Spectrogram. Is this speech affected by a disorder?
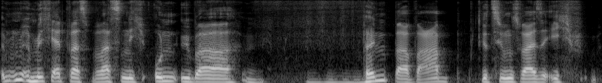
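Yes: stuttering; stuttering since school age at least, no pain; stutters openly, frequent public speaker and lecturer, rarely in media panel discussions; sometimes hung up on at hotlines, odd looks from listeners; here prolonged sounds, blocks.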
